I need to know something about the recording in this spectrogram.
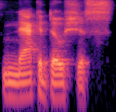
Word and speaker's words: Nacogdoches: It is Nacogdoches, Texas.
